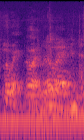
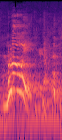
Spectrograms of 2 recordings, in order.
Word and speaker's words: Bluey: Louis. Bluey. Well, I didn't know how to spell it, so I didn't put it on your side.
